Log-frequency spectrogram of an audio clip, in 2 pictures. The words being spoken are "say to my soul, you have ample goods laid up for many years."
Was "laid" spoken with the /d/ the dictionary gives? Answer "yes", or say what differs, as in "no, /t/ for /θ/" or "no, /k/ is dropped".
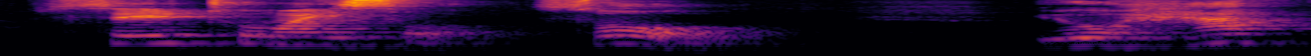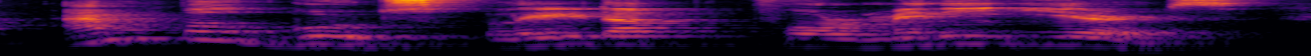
yes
